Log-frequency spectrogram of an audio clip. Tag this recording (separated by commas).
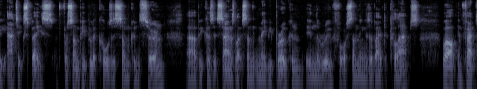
Speech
